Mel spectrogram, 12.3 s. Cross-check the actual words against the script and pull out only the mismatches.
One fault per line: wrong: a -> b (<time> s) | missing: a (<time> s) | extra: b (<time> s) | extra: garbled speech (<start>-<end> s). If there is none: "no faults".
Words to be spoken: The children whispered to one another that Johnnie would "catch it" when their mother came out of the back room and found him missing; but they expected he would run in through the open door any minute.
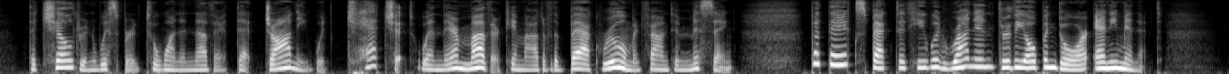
no faults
